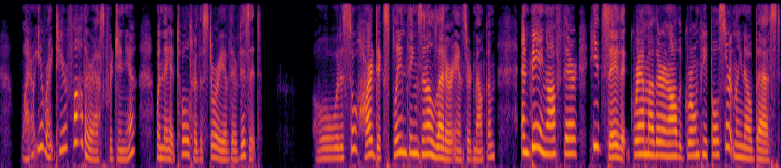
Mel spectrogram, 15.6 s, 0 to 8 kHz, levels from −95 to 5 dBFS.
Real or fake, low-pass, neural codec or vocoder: real; 7.2 kHz; none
